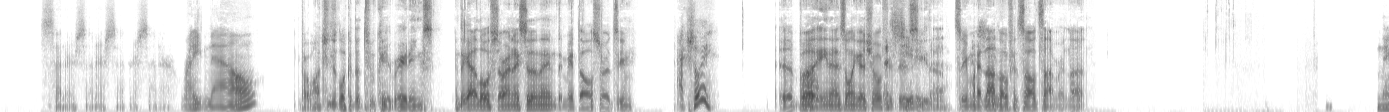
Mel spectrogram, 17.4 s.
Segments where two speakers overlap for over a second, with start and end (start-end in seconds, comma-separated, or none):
11.0-12.7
